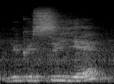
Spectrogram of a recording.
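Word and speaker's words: 行く末: There's also, I said the word yukusue, but in Know, the pronunciation would be yukusuye.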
